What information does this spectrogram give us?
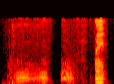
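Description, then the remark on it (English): A dog named Rebel, in the room, grumbles and groans in three throaty bursts, complaining at not getting attention: a long moaning complaint, a shorter one, then a brief louder whine-like grumble, with no one talking. “if you hear that, that's uh, the other dog that's in the room.”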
